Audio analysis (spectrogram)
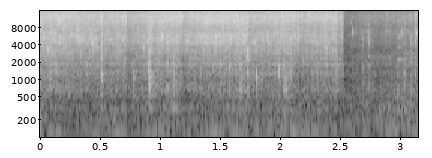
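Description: Large fish frying in a pan until crisp, a loud continuous sizzle with bursts of crackling that drops abruptly near the end to a quieter hiss.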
